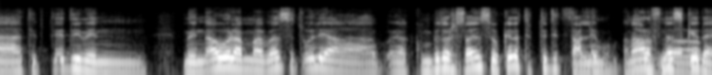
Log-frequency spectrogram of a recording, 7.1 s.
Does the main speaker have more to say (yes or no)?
yes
